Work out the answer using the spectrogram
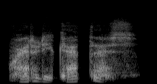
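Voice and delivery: breathy hush. Lux, reaching toward the fragile pages, asks Singed where he got this: breathed. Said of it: "Lux breathed as she reached out a shaking hand".

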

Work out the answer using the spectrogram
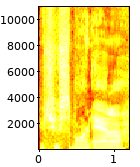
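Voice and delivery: plain

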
